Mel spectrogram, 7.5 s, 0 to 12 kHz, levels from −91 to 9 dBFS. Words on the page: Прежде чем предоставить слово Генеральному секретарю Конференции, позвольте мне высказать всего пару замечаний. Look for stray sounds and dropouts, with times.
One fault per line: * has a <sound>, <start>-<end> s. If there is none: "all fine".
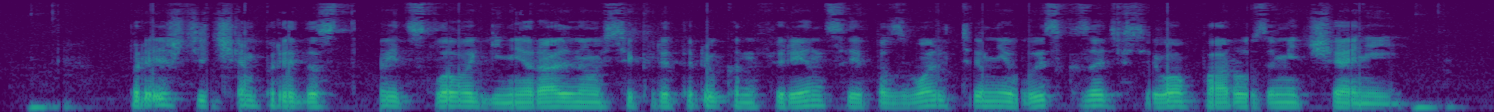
* has a dropout, 1.8-1.9 s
